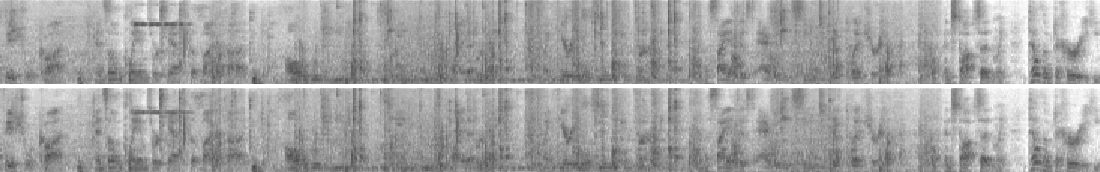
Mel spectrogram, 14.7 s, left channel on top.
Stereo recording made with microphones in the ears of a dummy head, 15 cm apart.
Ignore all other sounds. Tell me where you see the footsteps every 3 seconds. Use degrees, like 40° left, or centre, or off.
60° right, 40° right, 30° left, 60° left, 70° left.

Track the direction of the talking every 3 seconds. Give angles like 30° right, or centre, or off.
30° right, 30° right, centre, 20° left, 30° left.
